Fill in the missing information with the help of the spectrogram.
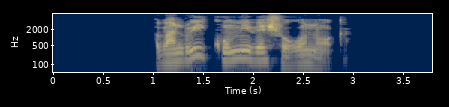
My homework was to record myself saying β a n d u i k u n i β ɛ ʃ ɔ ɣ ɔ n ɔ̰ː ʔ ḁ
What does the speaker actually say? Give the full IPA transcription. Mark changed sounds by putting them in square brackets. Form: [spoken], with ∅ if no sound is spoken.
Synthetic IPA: β a n d u i k u [m] i β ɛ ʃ ɔ ɣ ɔ n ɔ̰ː [k] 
